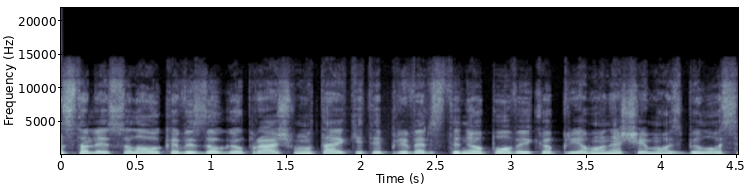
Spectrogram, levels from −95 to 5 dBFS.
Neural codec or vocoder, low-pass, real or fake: none; 14.4 kHz; real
